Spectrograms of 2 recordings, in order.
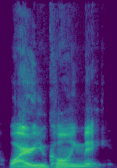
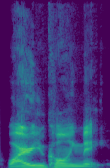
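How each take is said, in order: First: It is asked in a calm, neutral tone. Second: The same.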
